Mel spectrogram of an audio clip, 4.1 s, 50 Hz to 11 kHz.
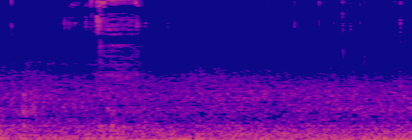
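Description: Quiet room tone with a steady low hum and a few faint clicks and rustles of a plastic 16 amp plug and its cable being handled while the cores are fitted.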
